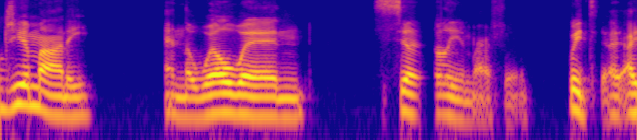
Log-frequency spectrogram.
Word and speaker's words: Cillian Murphy: Dark Horse, Paul Giamatti, and the will win, Cillian Murphy. Wait, I said that right? I think it's pronounced Killian. Cillian Murphy.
